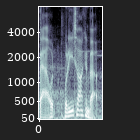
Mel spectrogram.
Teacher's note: stress is on about. So the a at the beginning is a schwah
